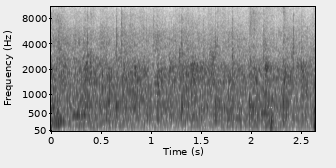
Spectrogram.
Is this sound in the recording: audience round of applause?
yes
